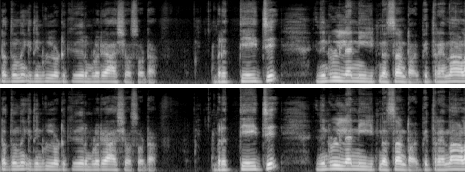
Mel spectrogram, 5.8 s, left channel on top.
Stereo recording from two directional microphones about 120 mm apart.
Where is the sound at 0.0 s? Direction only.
25° right (ahead or behind).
